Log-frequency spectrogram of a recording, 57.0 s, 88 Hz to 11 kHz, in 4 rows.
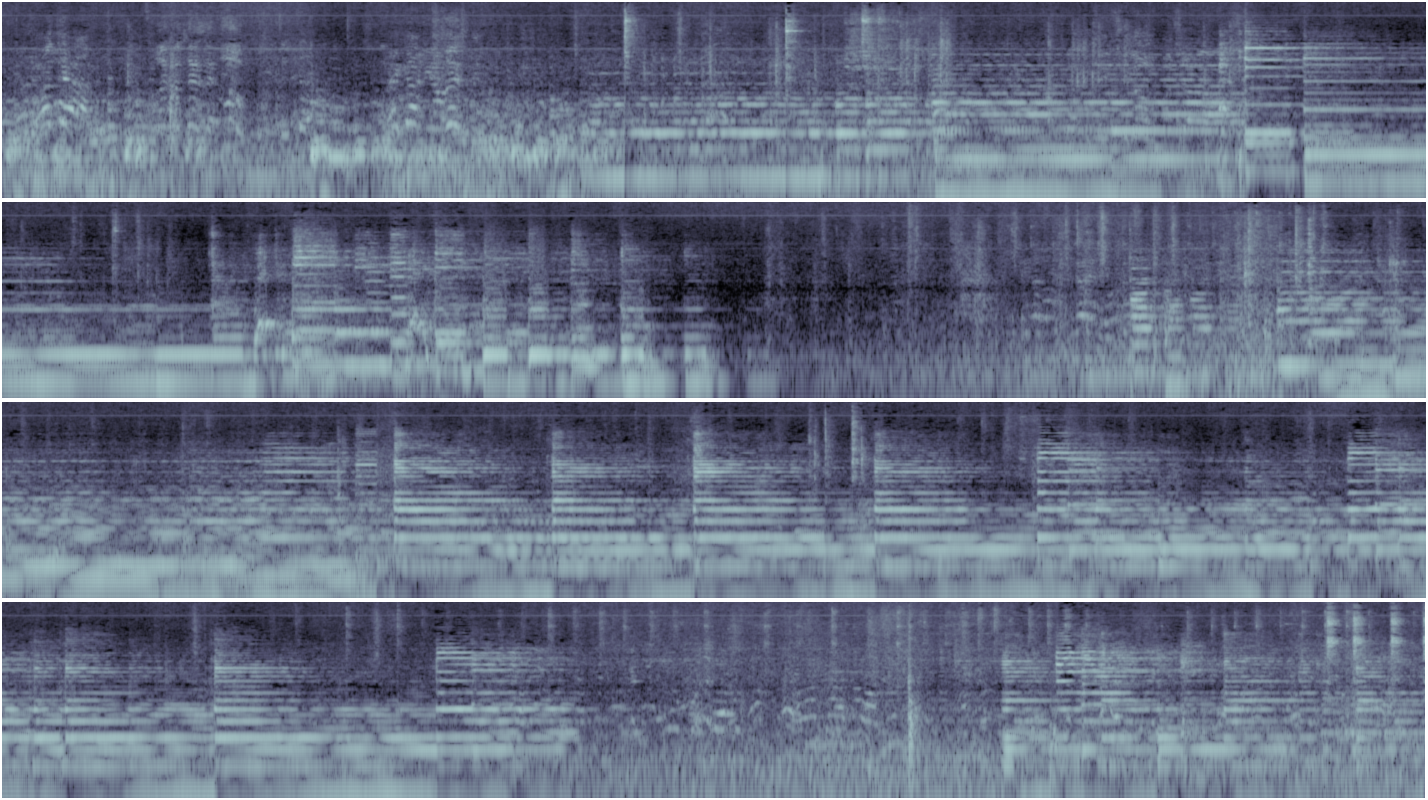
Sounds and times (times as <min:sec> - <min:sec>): Music: 0:00.0 - 0:56.9
Speech: 0:00.2 - 0:03.2, 0:03.8 - 0:04.9, 0:23.8 - 0:25.8, 0:48.6 - 0:52.8.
